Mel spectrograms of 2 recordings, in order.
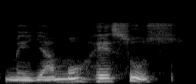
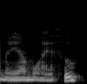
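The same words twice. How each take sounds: First: The s sounds are plain hissing s sounds. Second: The s sounds are made with the tongue between teeth. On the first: "si una persona dice" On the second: "la interdentalización lo obligará a decir"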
